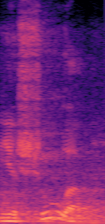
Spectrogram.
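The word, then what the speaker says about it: ישוע: em hebraico o nome Yeshua yin vaf Aim com sinais massoréticos para dar a vocalização Yeshua em português ah se em hebraico eu falo Yeshua em português é Jesus não é Yeshua Ah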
